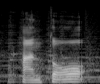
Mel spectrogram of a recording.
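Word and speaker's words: 半島: suffix, and yeah, unsurprisingly, the accent for Hanto, unaccented on its own, when added as a suffix, the accent is on the ha.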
